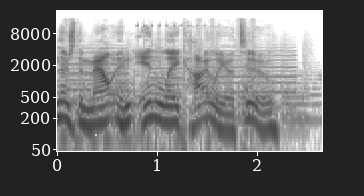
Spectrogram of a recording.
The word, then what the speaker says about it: Hylia: I know there's an official pronunciation, but you think Hylian, so it would be Hylia, right? Or Hylia? Hylia, yeah. See, that's the thing, I always said Lake Hylia as a kid. God, I'm adding all these syllables there that don't need to be there. And then I know people who said Helio, but that's definitely wrong. It has to be wrong.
